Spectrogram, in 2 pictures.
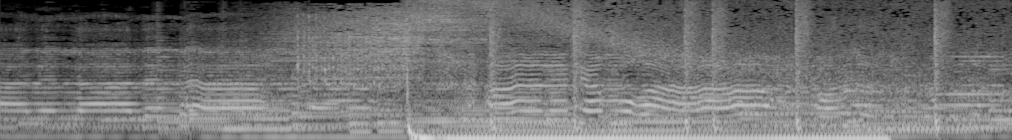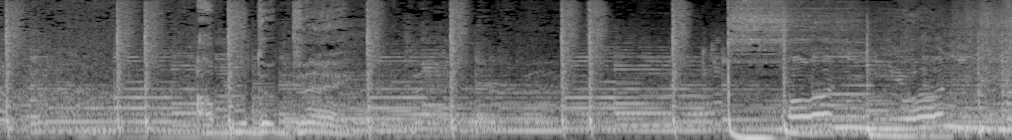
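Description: A French pop love song intro plays loudly and steadily, with sustained melodic synth tones, a deep booming bass entering after a couple of seconds, and sharp percussive hits marking the beat; no one speaks.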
